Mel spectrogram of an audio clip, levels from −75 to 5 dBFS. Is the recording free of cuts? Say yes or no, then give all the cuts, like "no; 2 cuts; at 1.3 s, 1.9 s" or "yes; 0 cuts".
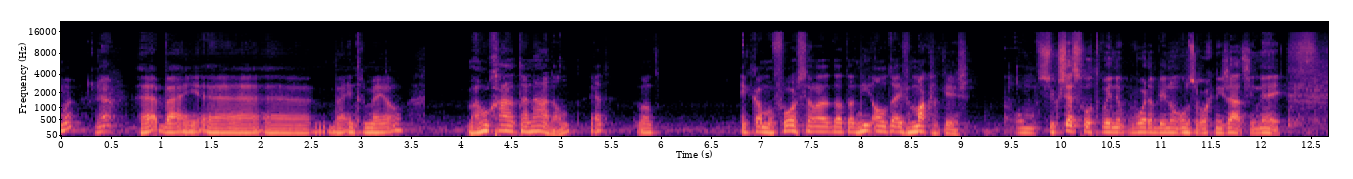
yes; 0 cuts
